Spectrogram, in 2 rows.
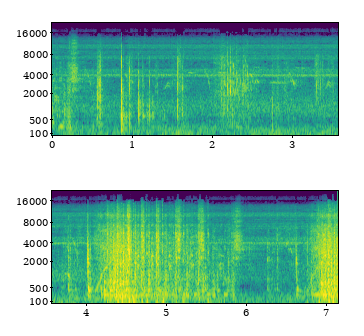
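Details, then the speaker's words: Craftsman push mower, Briggs 550EX engine, running rough, testing with propane fed instead of fuel: several rope pulls with brief rasping crank, never fires; owner doubts carburetor, suspects internal engine problem. "I don't think it's going to work, guys. Alright, that's not going to work. I don't think it's carburetor. I just don't."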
